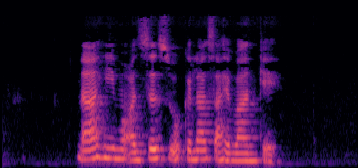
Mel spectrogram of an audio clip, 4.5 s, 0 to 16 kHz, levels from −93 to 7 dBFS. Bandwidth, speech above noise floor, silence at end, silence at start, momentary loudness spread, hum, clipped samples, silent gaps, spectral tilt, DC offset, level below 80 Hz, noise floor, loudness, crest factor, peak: 11.5 kHz; 46 dB; 1.05 s; 1 s; 6 LU; none; under 0.1%; none; -5.5 dB/octave; under 0.1%; -68 dBFS; -73 dBFS; -27 LUFS; 20 dB; -10 dBFS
